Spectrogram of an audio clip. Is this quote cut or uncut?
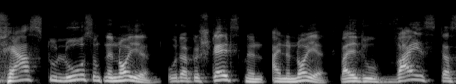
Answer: cut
